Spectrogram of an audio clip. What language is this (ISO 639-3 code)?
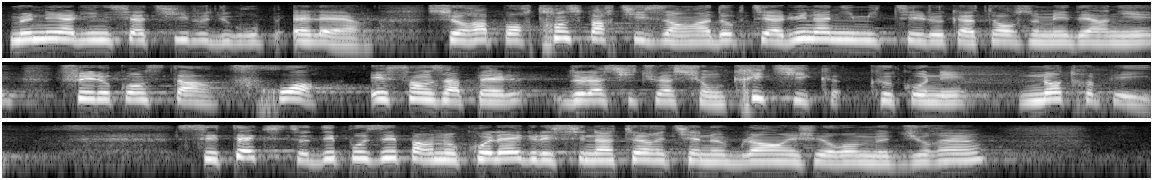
fra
